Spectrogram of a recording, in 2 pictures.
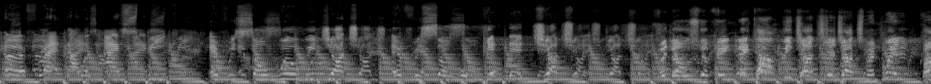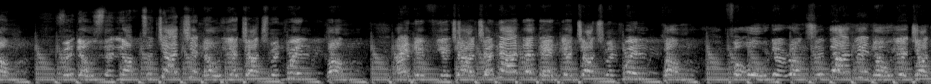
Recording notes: Live at Dub Mission. Elbo Room: 647 Valencia Street – San Francisco, CA 94110.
